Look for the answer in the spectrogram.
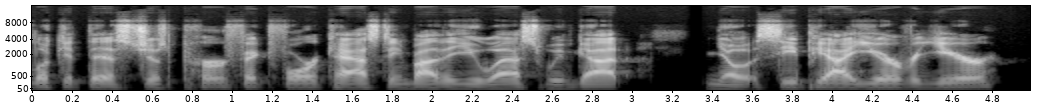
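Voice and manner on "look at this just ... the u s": ordinary talk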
